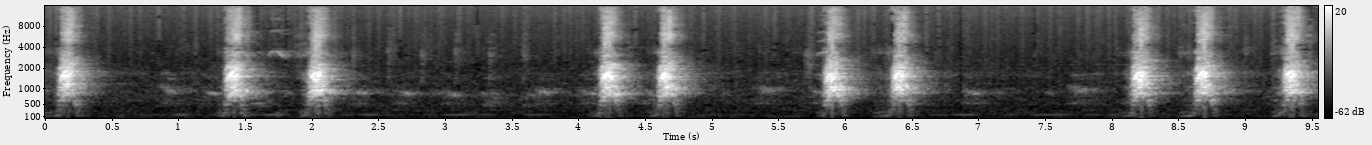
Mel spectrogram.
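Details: Dog barking in loud, sharp bursts, mostly in pairs or triplets spaced about two seconds apart, with quiet gaps between and no other clear sounds.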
